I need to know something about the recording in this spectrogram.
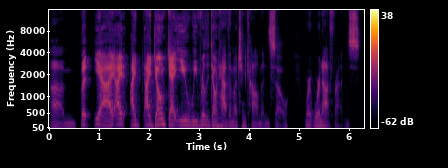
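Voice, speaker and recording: A man's voice: medium pitch, moderate pace, fairly bright tone. A man hosting an improvised comedy interview as the exasperated straight man, stopping and restarting as he talks. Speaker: podcast host.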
